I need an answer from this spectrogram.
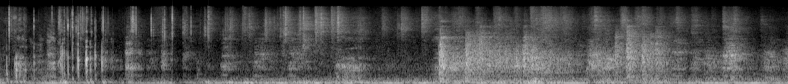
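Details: Max, a French Bulldog, works on a beef-flavored Nylabone chew toy. Rapid clicking chews at about four per second, then rougher broadband huffing breaths in the second half.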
